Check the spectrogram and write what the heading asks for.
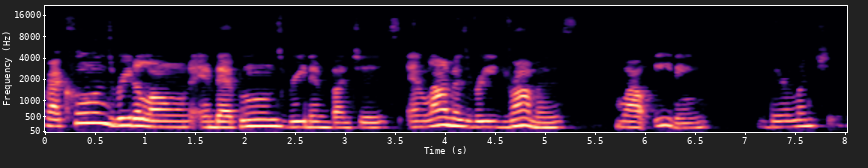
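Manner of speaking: lively, bouncy rhyming storybook reading; story read-aloud. Acted. Teacher reading a rhyming book to young students, lively. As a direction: read it out to the class, full of life.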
